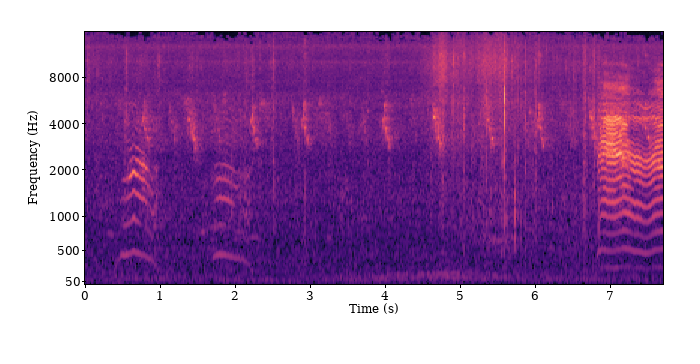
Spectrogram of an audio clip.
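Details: Homeless cats, one of four scared strays eating offered food outside, utter two short arched meows early on, then a louder, wavering, drawn-out meow at the end, with rustling in between.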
